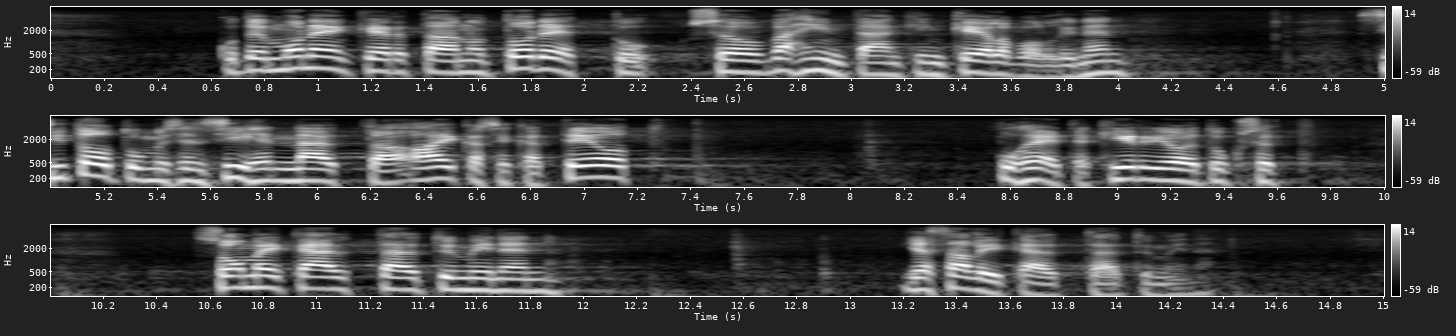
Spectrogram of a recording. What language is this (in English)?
Finnish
